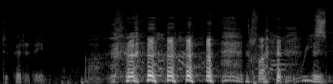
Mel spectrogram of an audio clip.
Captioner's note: laughing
